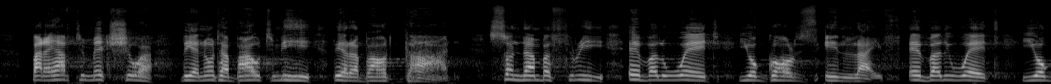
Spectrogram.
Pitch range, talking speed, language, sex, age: 185-240 Hz, 145 wpm, English, male, 50-69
